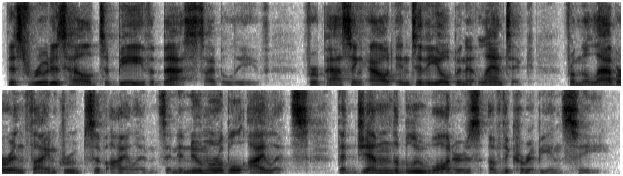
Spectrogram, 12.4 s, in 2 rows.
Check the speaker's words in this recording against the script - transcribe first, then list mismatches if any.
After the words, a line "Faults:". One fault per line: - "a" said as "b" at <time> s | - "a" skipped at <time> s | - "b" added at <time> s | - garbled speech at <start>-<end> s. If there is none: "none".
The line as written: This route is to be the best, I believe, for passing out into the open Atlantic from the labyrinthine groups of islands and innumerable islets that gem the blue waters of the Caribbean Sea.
This route is held to be the best, I believe, for passing out into the open Atlantic from the labyrinthine groups of islands and innumerable islets that gem the blue waters of the Caribbean Sea.
Faults:
- "held" added at 0.7 s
